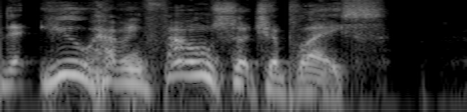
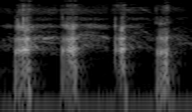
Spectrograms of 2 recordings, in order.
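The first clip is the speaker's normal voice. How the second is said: soft chuckle; 7 semitones lower, 8 dB quieter than usual. Acted. Chuckle after party joke.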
